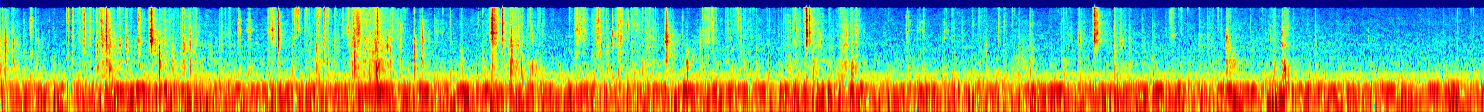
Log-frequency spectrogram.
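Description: A utility knife blade cuts small cubes off the surface of a solid, dry purple bar soap held in the hand. It makes a quiet, steady run of crisp scraping and crunching with sharp, bright clicks and cracks. A low, constant hum sits underneath throughout.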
